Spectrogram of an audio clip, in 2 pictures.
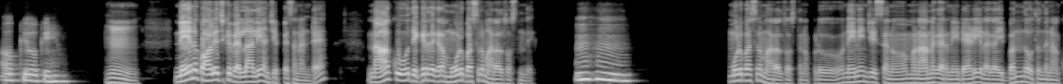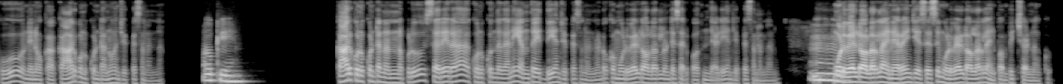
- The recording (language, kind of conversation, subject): Telugu, podcast, విదేశీ నగరంలో భాష తెలియకుండా తప్పిపోయిన అనుభవం ఏంటి?
- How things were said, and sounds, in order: in English: "కాలేజ్‌కి"; in English: "డ్యాడీ"; in English: "డ్యాడీ"; in English: "అరేంజ్"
